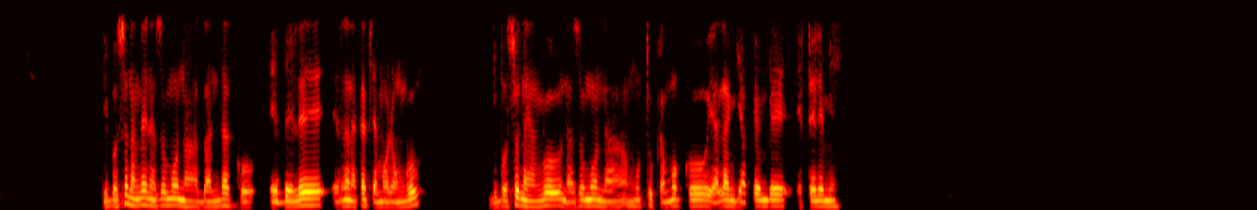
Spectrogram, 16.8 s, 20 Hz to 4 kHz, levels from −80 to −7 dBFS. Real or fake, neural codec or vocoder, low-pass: fake; autoencoder, 48 kHz, 32 numbers a frame, DAC-VAE, trained on Japanese speech; 3.6 kHz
